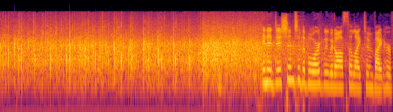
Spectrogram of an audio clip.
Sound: applause

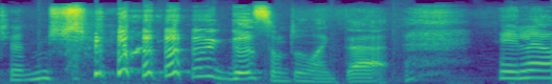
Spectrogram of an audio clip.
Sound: laughing

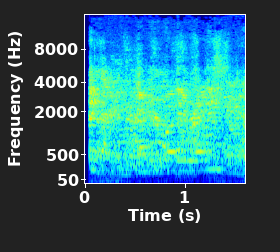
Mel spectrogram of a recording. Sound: murmuring

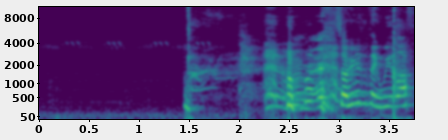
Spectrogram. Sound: crickets; both laugh

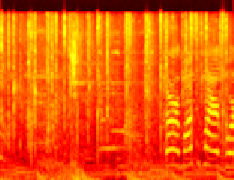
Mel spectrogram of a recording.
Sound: applause and cheering; camera flash sound; whoosh

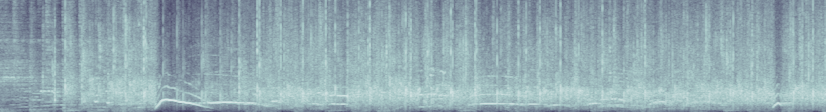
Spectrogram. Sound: applause

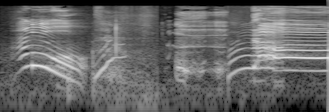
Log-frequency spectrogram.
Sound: shouts

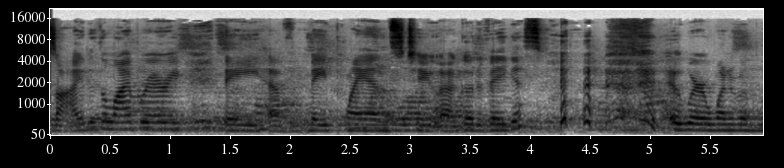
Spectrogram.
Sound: laughs

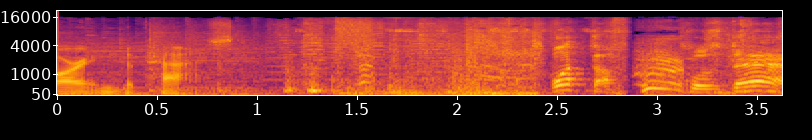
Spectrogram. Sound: game SFX

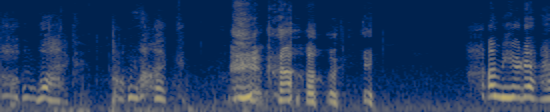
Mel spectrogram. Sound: Shane crying

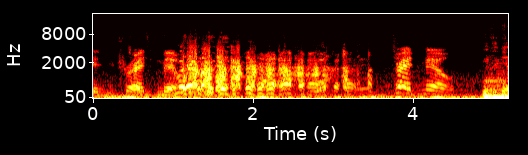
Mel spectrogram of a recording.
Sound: laughing

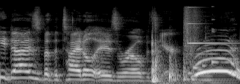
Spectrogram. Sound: bell dinging

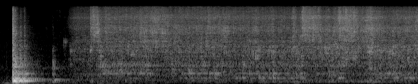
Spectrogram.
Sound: tap water running

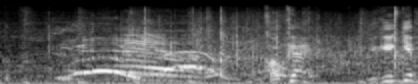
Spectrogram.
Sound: cheering

